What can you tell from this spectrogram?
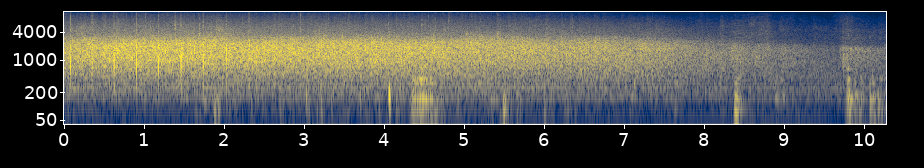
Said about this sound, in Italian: Gli facciamo un applauso prima di iniziare.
